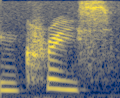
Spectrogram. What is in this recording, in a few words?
"increase", English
